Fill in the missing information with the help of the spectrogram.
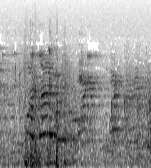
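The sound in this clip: A basketball is dribbled on a court during a game, giving a few dull, quick bounces that stay faint under continuous talk.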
